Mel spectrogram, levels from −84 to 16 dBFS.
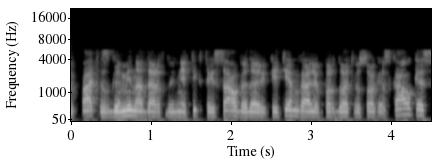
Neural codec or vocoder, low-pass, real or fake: none; 5.4 kHz; real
